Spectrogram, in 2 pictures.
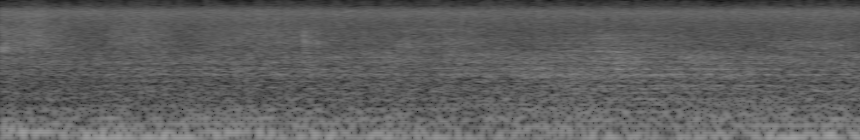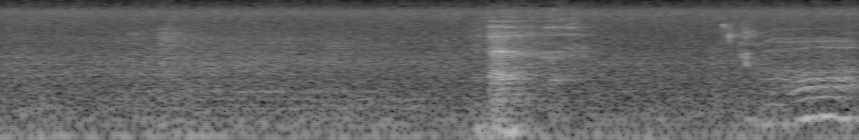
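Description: burp

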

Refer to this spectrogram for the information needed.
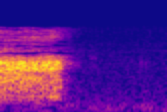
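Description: child blowing nose

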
